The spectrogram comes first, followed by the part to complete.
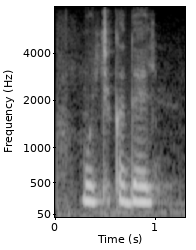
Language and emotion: Russian, neutral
